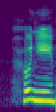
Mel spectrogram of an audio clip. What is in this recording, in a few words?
"хIуни", Aghul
